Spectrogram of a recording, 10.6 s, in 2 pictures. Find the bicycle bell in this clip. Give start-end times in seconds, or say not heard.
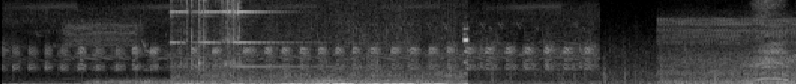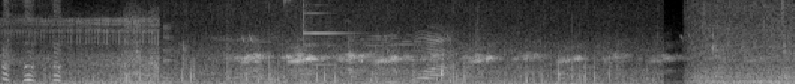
1.1-3.1, 6.3-8.3.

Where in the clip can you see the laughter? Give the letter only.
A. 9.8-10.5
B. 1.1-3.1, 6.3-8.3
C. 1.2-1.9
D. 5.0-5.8
D.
